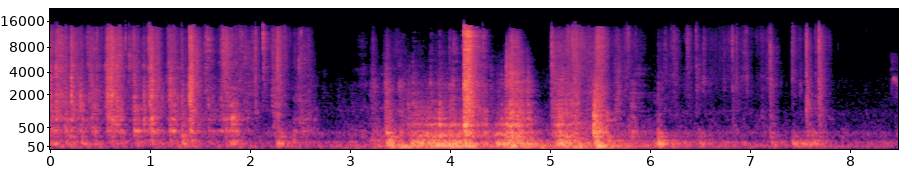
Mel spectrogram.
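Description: Plastic cling film crackling and crinkling as it is handled and rolled tight on a countertop. In the middle, a kitchen drawer is opened and rummaged through, a louder rattling and scraping with a few thuds, before the crinkling picks up again.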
